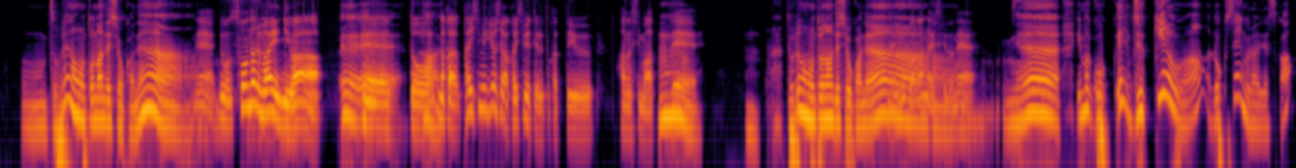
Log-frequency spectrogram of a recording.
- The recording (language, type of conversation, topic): Japanese, unstructured, 好きな食べ物は何ですか？理由も教えてください。
- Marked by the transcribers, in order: distorted speech; other background noise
